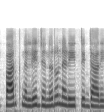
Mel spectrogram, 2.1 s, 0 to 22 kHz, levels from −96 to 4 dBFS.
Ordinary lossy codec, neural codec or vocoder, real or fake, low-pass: none; codec, 16 kHz, about 1 kbps, DyCAST, with the encoder's durations; fake; none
